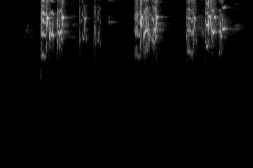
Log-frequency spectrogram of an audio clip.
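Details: Shrill, scratchy lovebird chirps in three short bursts, each a rapid cluster of harsh notes, with clean silence between them.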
